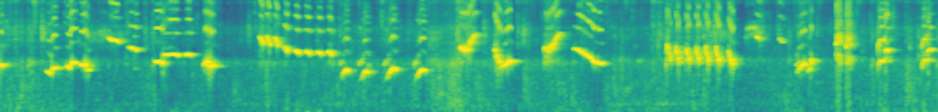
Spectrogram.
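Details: Captive greater green leafbird singing to court a female for breeding: rich medley of sweeping whistles, rising and falling slurs, quick stuttering trills and a buzzy rattled burst, delivered continuously with brief pauses.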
